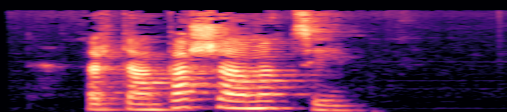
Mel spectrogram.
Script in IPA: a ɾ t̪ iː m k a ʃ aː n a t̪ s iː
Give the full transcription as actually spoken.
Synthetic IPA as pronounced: a ɾ t̪ aː m p a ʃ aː m a t̪ s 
